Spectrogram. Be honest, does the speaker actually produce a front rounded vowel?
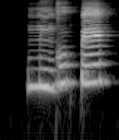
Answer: no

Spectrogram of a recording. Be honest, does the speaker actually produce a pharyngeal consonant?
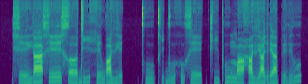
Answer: no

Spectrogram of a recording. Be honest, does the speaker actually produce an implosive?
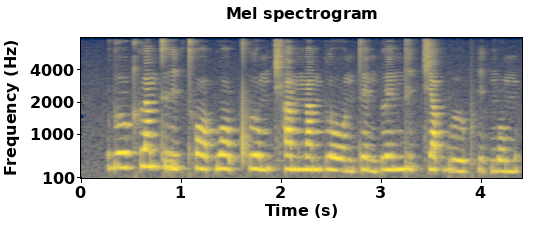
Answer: no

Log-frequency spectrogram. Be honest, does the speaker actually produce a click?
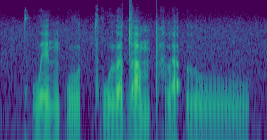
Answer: no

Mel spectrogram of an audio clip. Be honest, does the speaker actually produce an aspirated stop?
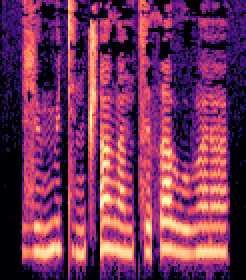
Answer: no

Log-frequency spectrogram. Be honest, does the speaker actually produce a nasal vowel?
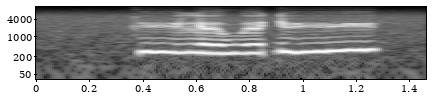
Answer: no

